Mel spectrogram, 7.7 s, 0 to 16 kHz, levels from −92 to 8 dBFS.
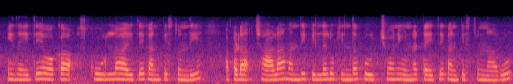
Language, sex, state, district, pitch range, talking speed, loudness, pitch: Telugu, female, Telangana, Hyderabad, 215-230 Hz, 95 wpm, -19 LUFS, 225 Hz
